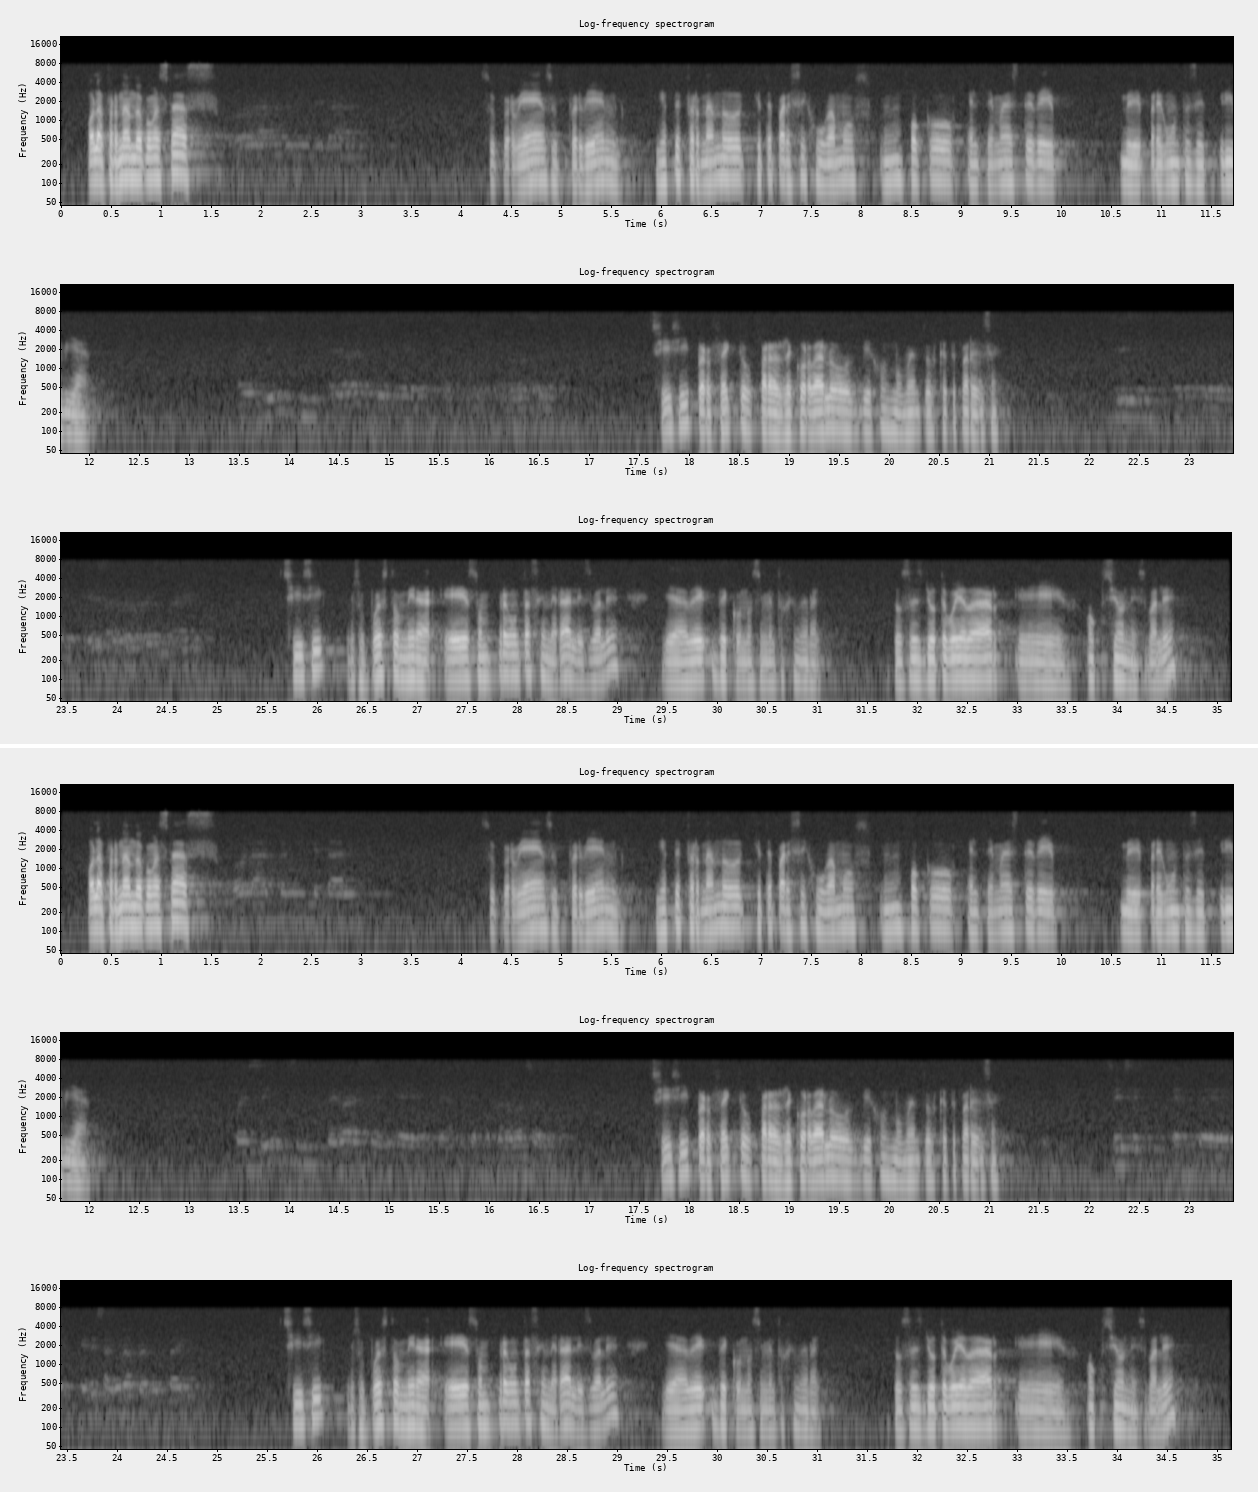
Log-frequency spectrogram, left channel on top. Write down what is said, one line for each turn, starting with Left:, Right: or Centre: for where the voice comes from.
Centre: Hola Fernando, ¿cómo estás?
Right: Hola Anthony, ¿qué tal?
Centre: Súper bien, súper bien. Fíjate Fernando, ¿qué te parece si jugamos un poco el tema este de, de preguntas de trivia?
Right: Pues sí, sí, te iba a decir que, que hace tiempo que no lo hacemos.
Centre: Sí, sí, perfecto, para recordar los viejos momentos, ¿qué te parece?
Right: <laughs> Sí, sí, este, ¿tienes alguna pregunta ahí?
Centre: Sí, sí, por supuesto, mira, eh, son preguntas generales, ¿vale? Ya de, de conocimiento general. Entonces yo te voy a dar eh, opciones, ¿vale?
